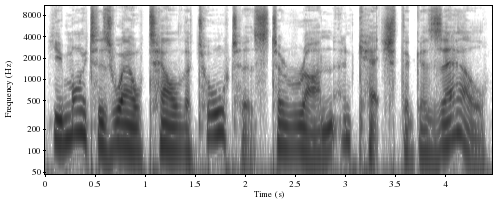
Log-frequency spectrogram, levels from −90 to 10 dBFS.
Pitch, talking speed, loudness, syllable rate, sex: 115 Hz, 175 wpm, -16 LUFS, 3.9 syllables/s, male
